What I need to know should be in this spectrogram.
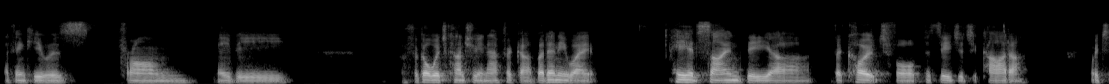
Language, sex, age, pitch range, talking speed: English, male, 20-39, 85-90 Hz, 135 wpm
